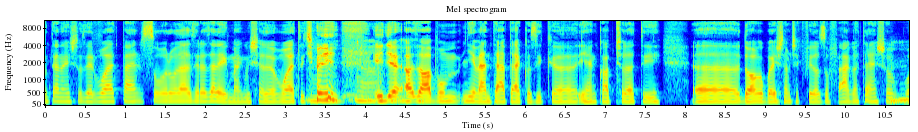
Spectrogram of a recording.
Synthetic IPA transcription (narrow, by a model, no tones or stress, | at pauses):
ut̪aːnɒeʃɒzeːɾʋo̞lt̪̚paːrsoːɾoːlɒɒzeːɾɛzɛleːɡmɛɡʋiʃɛløːvo̞lt̪uːcʰho̞ɟiːɟiːɟʔɒzɒlbumɲilvaːnt̪aːplaːko̞zikʰøḭjɛŋkɒpt͡ʃo̞lɒt̪i | ød̪o̞lɡo̞ɡ̚boleːʃnɛmt͡ʃɒkfilo̞zo̞fa̰ːɡɒt̪aːʃo̞ɡ̚bo̰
